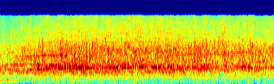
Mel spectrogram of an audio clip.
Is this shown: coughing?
no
